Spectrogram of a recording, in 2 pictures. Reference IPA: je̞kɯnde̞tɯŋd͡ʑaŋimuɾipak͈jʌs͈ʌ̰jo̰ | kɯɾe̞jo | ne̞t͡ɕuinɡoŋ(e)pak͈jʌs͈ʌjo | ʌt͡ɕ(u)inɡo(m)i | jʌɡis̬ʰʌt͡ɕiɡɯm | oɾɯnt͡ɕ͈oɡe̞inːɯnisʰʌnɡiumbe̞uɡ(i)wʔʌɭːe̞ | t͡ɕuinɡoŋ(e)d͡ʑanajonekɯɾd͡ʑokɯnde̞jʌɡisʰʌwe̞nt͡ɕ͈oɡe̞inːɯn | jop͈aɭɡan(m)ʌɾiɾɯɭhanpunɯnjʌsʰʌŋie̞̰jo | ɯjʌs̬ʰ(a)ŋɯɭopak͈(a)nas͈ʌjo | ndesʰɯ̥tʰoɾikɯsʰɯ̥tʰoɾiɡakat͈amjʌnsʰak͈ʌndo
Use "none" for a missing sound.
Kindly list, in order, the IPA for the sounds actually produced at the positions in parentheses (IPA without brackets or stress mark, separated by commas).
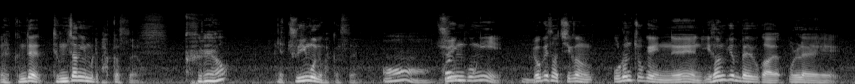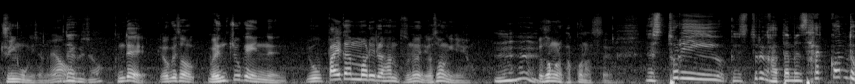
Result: i, u, ŋ, a, i, m, ʌ, ʌ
